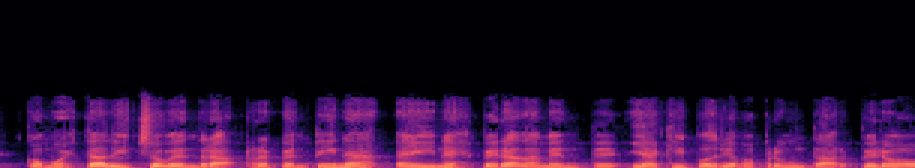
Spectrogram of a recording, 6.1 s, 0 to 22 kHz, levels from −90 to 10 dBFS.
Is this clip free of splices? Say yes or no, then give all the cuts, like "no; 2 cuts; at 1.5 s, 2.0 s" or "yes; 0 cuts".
yes; 0 cuts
